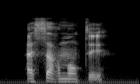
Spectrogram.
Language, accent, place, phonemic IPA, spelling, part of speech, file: French, France, Lyon, /a.saʁ.mɑ̃.te/, assarmenter, verb, LL-Q150 (fra)-assarmenter.wav
- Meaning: to prune a vine by removing branches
